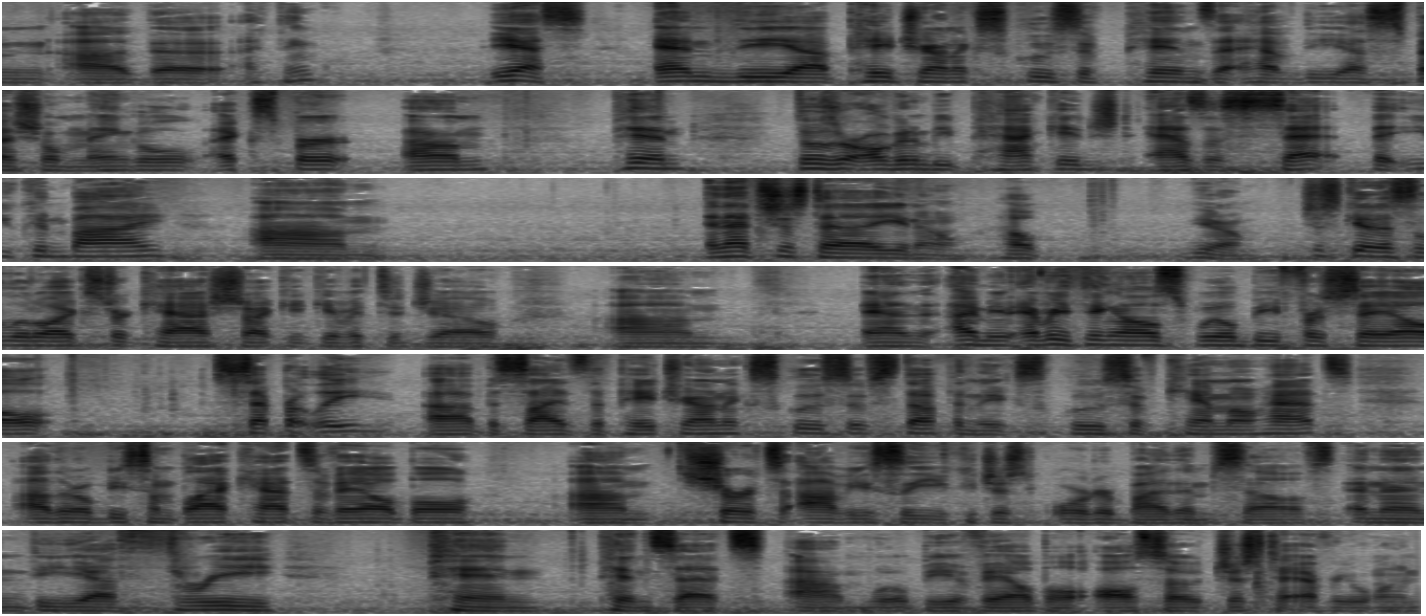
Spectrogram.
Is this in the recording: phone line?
no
